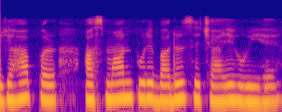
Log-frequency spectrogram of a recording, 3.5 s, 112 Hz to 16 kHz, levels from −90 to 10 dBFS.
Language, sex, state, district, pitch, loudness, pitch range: Hindi, female, Arunachal Pradesh, Lower Dibang Valley, 190 Hz, -13 LUFS, 185-205 Hz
